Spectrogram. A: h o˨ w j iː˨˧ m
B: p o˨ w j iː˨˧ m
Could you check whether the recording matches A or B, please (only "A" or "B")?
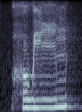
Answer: A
